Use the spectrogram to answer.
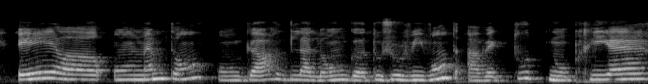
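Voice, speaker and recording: A woman speaking at a very slow pace over noticeable background noise. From India, Mumbai. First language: not French; Indian language (speaking French). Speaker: Sanskrit scholar and teacher. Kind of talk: interview. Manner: hesitant, many fillers.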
